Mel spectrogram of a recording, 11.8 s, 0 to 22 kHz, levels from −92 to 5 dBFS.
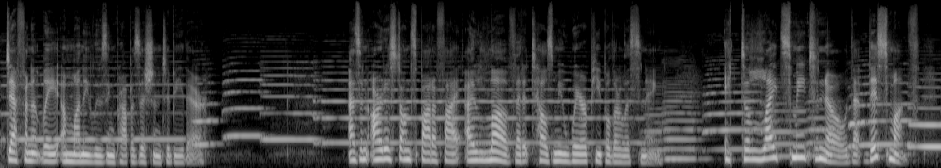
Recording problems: background music; noticeable; throughout; 10 dB below the speech

